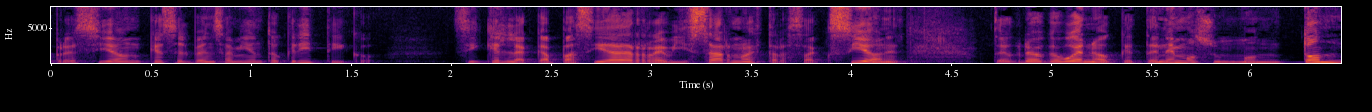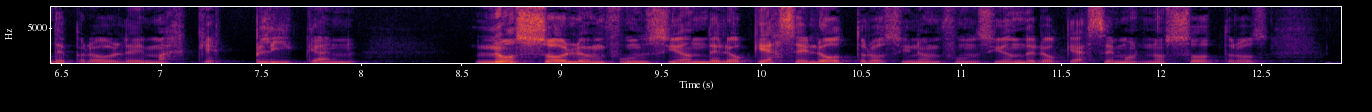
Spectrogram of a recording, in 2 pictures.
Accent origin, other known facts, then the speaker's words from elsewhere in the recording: Argentina; Mira, como buen argentino soy muy futbolero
